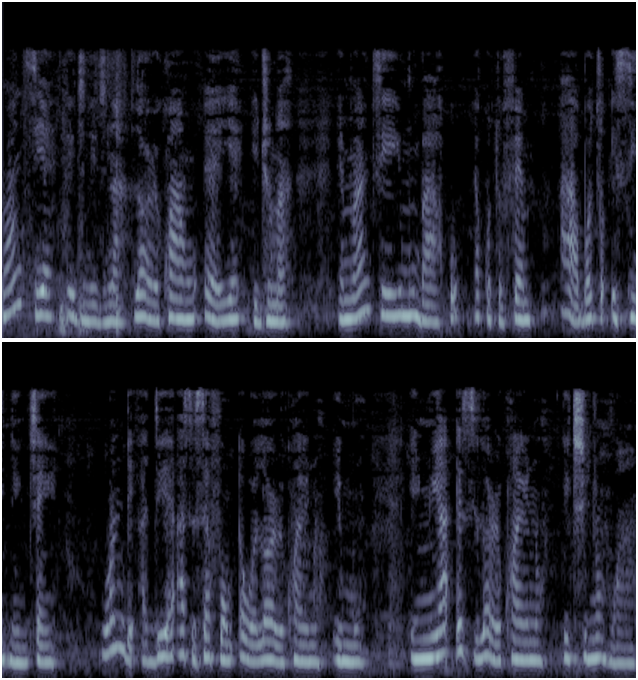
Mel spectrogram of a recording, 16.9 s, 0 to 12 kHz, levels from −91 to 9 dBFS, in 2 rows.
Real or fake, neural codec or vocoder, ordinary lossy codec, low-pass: real; none; AAC, 32 kbps; 7.2 kHz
